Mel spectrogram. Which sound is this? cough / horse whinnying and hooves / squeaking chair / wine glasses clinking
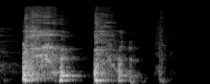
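cough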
